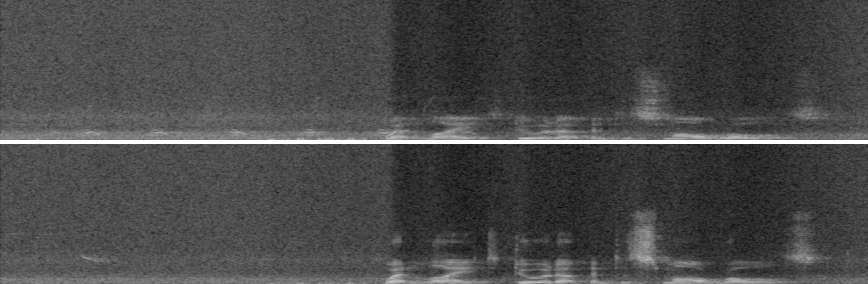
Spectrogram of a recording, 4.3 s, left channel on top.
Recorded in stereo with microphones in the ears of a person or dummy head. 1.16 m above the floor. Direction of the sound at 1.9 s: 80° right.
